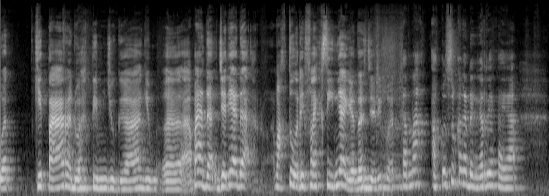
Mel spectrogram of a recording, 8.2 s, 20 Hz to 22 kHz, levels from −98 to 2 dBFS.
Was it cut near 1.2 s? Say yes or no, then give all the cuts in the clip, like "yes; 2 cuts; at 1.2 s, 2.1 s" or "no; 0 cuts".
no; 1 cut; at 5.9 s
